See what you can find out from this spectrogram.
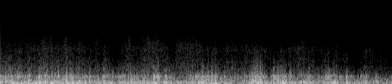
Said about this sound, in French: En ce début d'automne en Sibérie, la toute première fine couche de neige se mêle au vert des sapins et aux feuilles orangées des bouleaux. Les flaques d'eau dégèlent encore en journée, mais le vent glacé souffle déjà très fort.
